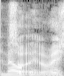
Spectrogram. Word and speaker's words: Melbourne: They say it Melbourne. – Sorry, like M-E-L-B-I-N.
